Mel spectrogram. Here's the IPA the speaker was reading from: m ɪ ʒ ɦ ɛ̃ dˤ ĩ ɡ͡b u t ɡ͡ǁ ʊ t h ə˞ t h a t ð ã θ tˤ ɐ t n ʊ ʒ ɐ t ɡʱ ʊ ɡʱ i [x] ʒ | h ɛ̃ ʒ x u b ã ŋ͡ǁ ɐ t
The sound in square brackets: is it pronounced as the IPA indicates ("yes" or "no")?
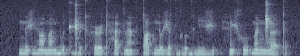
no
